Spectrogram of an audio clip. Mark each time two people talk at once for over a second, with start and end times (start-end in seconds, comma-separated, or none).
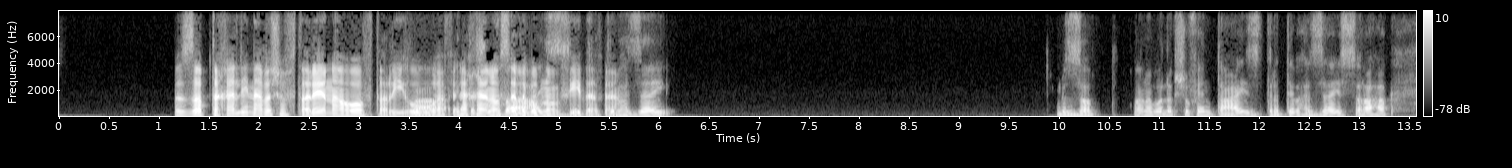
3.4-5.7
